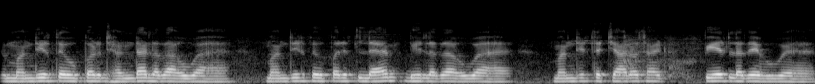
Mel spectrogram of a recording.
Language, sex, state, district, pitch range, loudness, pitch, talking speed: Hindi, male, Haryana, Charkhi Dadri, 140-150 Hz, -15 LUFS, 145 Hz, 175 wpm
